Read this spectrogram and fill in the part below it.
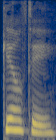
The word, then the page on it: guilty: American English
